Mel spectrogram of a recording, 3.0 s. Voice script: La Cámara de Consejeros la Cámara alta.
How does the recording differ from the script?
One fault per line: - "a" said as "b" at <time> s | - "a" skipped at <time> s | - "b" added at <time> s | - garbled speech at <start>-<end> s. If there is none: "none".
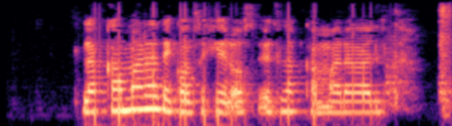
- "es" added at 1.7 s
